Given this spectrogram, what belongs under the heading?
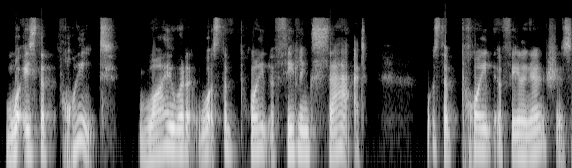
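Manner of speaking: high-pitched exasperated questioning; dismissive protest. Acted. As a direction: act out someone who finds feelings pointless. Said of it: "people see these emotions as, as, they, as useless".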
